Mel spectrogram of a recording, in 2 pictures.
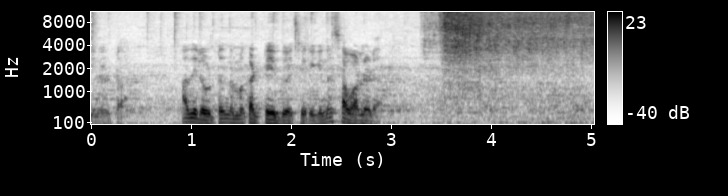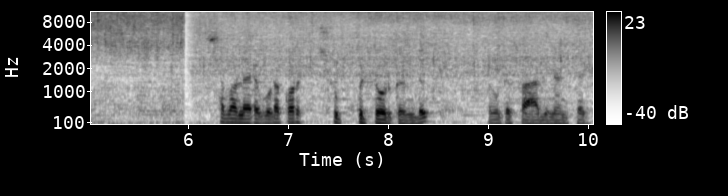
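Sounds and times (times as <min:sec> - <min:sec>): onions sizzling in hot oil: 0:03.3 - 0:10.0.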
